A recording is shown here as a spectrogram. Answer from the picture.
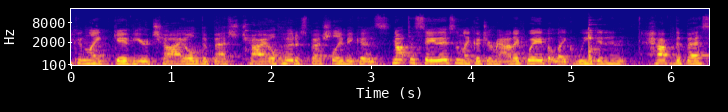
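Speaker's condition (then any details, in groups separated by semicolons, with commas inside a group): No condition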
